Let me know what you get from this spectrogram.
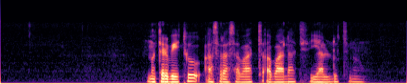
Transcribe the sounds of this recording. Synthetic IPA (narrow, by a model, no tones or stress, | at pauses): mɨkʰɨɾβe̞t̪ʰuʔa̰sɾasəβat̪ʰːa̰βalat̪jalːut̪nəw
